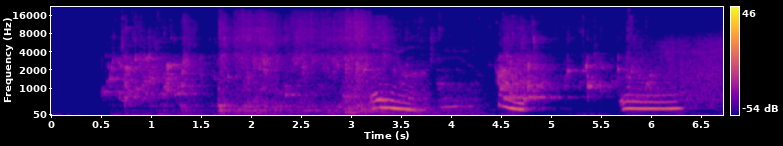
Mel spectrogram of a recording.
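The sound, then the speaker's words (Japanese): Hot water is poured over a person's head while their hair is washed, giving a quiet, continuous splashing wash with a few short vocal sounds over it. “耳にお湯が入るだろうが。 お湯はそっとかけんか。”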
